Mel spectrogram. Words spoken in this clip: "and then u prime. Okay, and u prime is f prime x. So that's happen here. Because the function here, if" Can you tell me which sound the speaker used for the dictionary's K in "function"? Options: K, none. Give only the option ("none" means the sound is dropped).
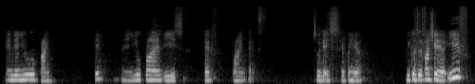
none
